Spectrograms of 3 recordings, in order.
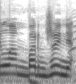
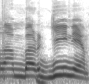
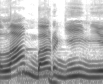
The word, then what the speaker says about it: Lamborghini: Еще одна марка машины, которую многие люди называют неправильно, говорят Lamborghini. Так вот, нет, не Lamborghini, а Lamborghini. Согласно правилам итальянского языка, если после G стоит ака, это H в английском варианте, то эта буква не читается и остается только G, поэтому Lamborghini, ребята.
